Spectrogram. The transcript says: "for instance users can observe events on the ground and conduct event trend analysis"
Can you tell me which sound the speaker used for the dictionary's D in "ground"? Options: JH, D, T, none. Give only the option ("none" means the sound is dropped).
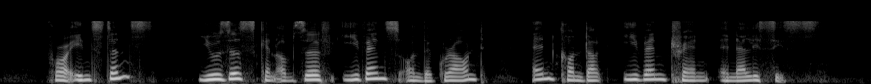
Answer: D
